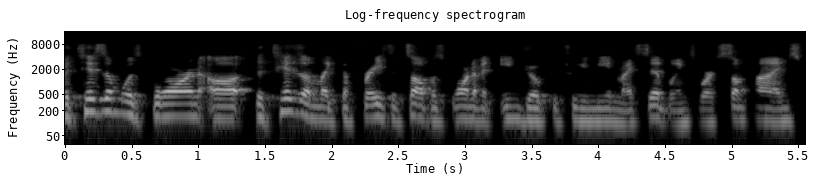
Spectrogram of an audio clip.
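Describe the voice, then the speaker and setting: Using a normal speaking voice, a man speaks at a fairly quick pace and medium pitch with ordinary pitch variation. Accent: American. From New York. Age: 20s. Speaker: podcast guest, merchandise founder. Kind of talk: interview.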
